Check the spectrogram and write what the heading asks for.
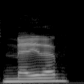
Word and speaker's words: Mérida: Yeah, and it's spelled Mérida, but it's Mérida for whatever reason, because that's how it sounded. – That's how you say it in the native tongue.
